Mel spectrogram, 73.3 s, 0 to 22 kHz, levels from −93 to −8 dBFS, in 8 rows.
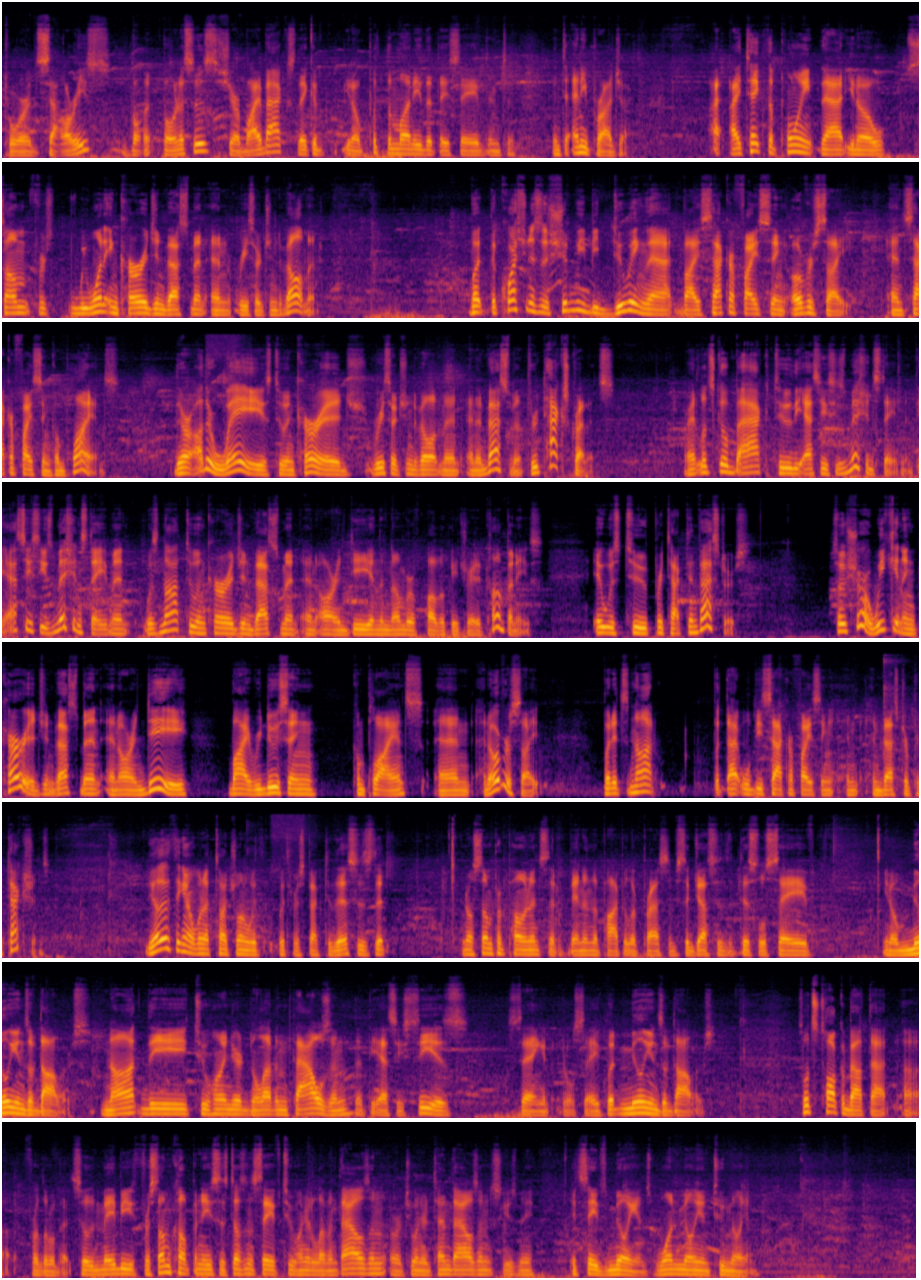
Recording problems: animal sounds; faint; throughout; 25 dB below the speech
hiss; faint; until 32 s and from 44 s on; 25 dB below the speech

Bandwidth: 15.5 kHz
